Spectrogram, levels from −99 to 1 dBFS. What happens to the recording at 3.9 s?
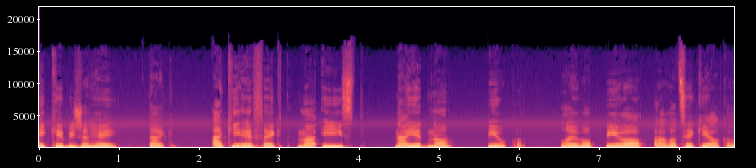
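At 3.9 s the speech carries mains buzz, which runs through the whole clip. Switching spikes from the 50 Hz supply leak in twice per cycle. Their harmonics stretch to several kHz. The result is a steady, raspy buzz sitting well below the speech.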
